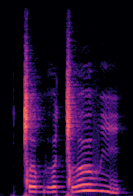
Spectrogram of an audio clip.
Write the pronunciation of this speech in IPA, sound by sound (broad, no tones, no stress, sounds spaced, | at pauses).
ǀ ɵ bʱ ɵ ɡ͡ǀ ɵː v i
